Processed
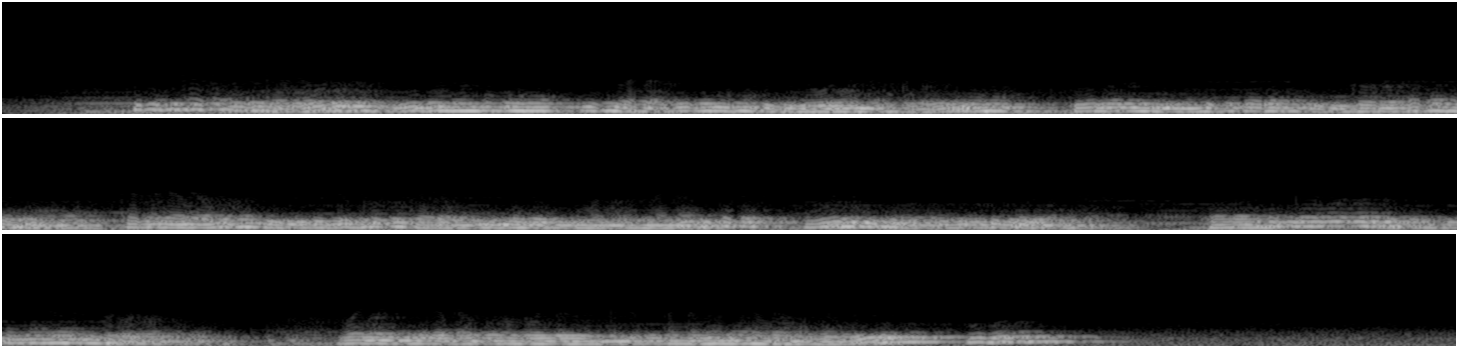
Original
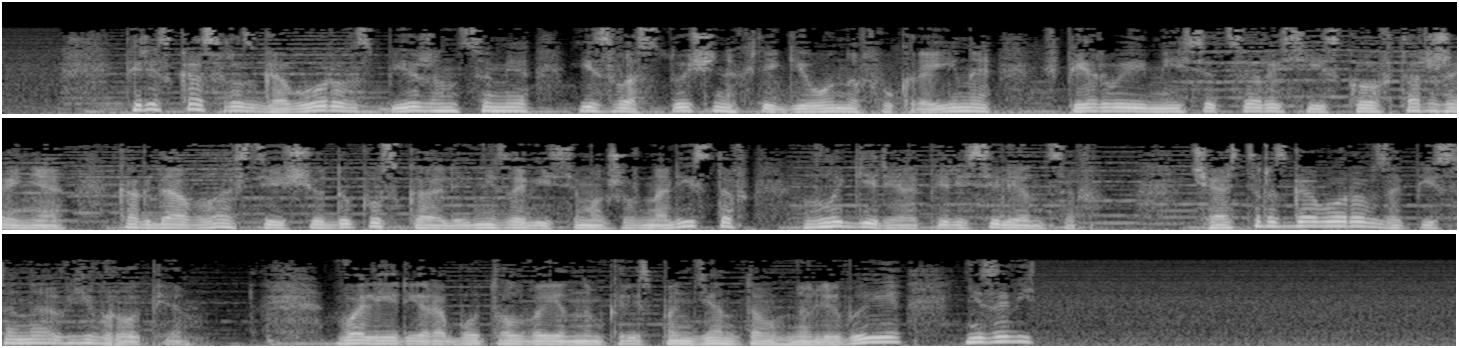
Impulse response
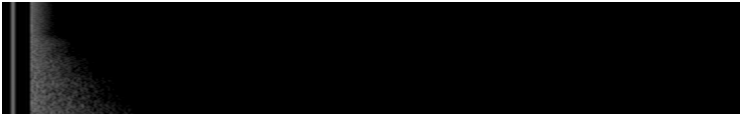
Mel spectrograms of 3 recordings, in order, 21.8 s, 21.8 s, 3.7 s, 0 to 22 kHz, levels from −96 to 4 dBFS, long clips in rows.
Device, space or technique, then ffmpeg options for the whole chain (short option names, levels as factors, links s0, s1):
next room: -filter_complex "[0:a]lowpass=f=350:w=0.5412,lowpass=f=350:w=1.3066[s0];[1:a]atrim=start_sample=2205[s1];[s0][s1]afir=irnorm=-1:irlink=0,volume=0.398"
